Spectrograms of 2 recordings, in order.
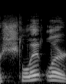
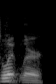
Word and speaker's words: Schlittler: Schlittler. Oh, well, he's the master. Schlittler. Schlittler. Now your turn. Sound like Hitler.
